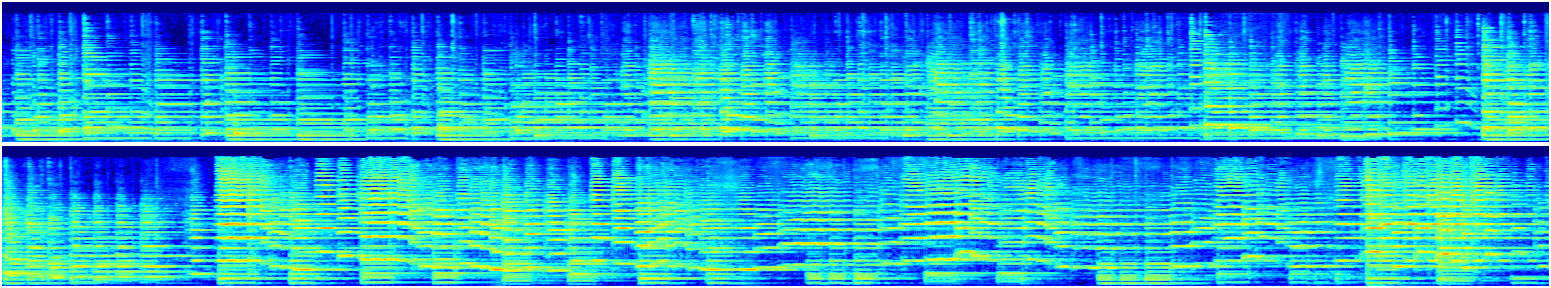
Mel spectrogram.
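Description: Violin and classical guitar duo playing an Allegretto rondo in D major. The guitar keeps up repeated bass figures and chords. About two-thirds of the way through, the violin comes to the fore with quick runs that rise and fall high above it.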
